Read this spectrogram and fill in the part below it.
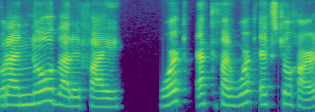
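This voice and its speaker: Against a quiet background, a woman speaks at a moderate pace with ordinary pitch variation, the sound dry and close with no echo. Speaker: workshop presenter. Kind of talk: online workshop talk.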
